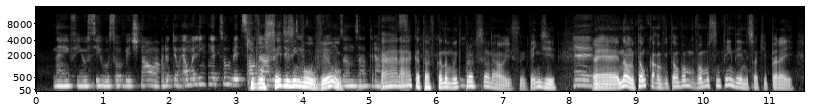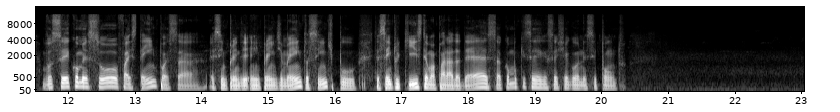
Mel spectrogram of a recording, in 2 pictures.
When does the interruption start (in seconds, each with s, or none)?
3.2 s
